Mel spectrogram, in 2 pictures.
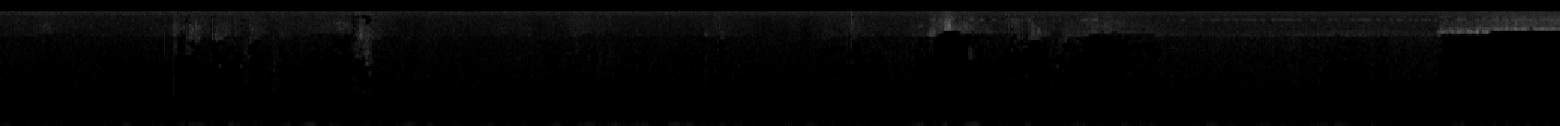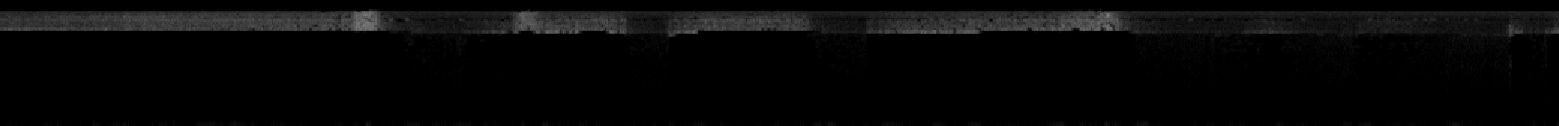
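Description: A wood lathe motor hums.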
